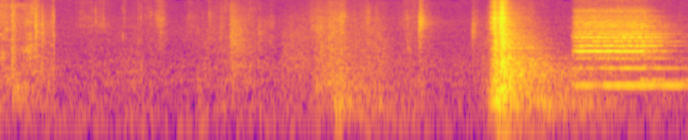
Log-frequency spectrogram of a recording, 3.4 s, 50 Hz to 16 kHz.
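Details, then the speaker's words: Reverse selected with the key on in a 1954 Ford F600 cab on a 1995 Toyota Coaster bus chassis: after a door clunk, the bus's reverse beeper sounds a steady mid-pitched electronic tone, confirming the beeper and the shifter linkage work. "If I can put it into reverse with the key on, let's see if A, the beeper works, and B, if I've got the linkages all around the right way."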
